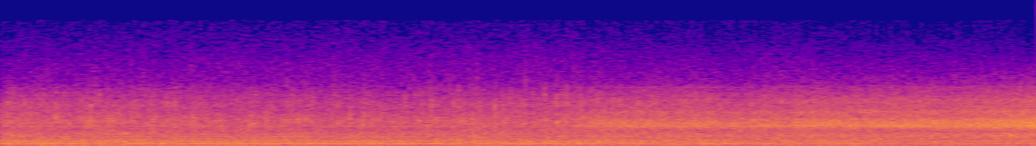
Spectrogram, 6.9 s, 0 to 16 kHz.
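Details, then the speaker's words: Water flowing through a venturi throat at about 20 inches of mercury vacuum: loud steady rush with crackling hiss swelling as absolute pressure drops below vapor pressure, steam bubbles form and collapse, cavitation. "these patches that form are actually steam this is cavitation when the absolute pressure goes below the vapor pressure of about one inch of mercury oiling occurs the water changes to steam and the subsequent collapse of the bubbles which you can hear creates enormous stresses in the wall"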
